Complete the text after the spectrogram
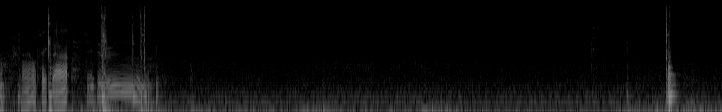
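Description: Chess pieces clack onto a wooden board.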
